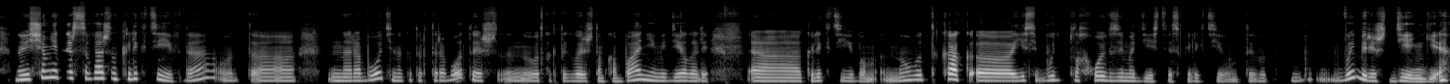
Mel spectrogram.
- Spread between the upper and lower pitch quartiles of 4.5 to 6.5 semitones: Yes, average, 5.3 semitones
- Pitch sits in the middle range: Yes, medium, 175 Hz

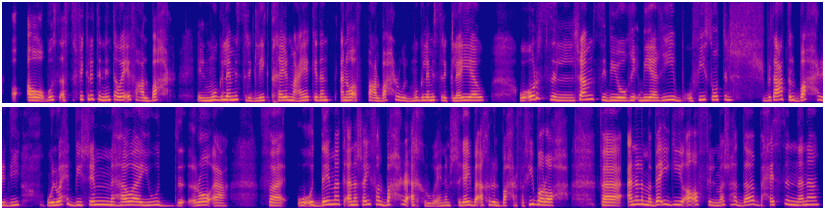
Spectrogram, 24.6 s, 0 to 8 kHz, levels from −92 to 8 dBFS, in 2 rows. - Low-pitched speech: No, very high, 250 Hz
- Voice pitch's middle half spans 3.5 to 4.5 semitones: No, average, 3.1 semitones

